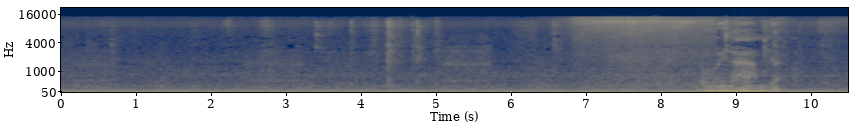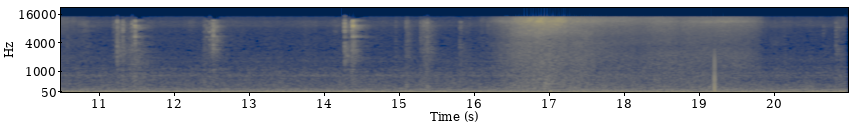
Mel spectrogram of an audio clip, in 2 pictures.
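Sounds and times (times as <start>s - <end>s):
faint steady hum: 0.0s - 20.9s
pencils clicking and tapping: 11.2s - 11.7s, 12.3s - 12.8s, 14.2s - 16.0s.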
